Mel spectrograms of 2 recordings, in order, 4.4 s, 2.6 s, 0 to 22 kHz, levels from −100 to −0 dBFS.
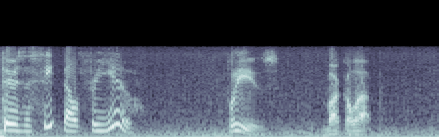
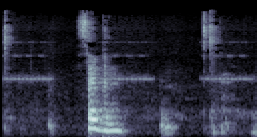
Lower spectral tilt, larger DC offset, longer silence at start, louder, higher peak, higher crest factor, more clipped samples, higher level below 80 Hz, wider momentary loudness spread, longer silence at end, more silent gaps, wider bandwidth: first, -7.5 dB/octave vs -4 dB/octave; first, 3% vs under 0.1%; about the same, 0 s vs 0.05 s; first, -15 LUFS vs -23 LUFS; about the same, -2 dBFS vs -4 dBFS; second, 14 dB vs 22 dB; neither; first, -36 dBFS vs -70 dBFS; second, 22 LU vs 26 LU; about the same, 0 s vs 0 s; neither; second, 5.4 kHz vs 16 kHz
